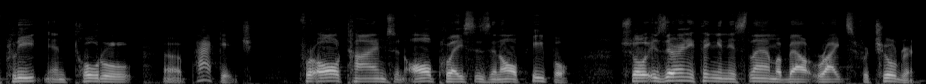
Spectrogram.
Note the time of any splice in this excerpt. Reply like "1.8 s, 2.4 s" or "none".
2.9 s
